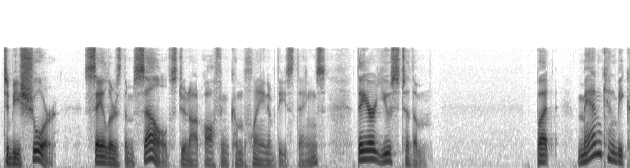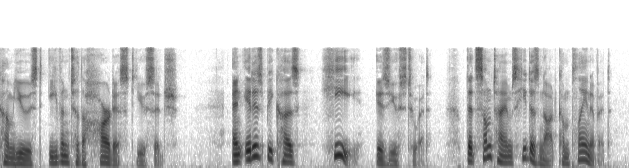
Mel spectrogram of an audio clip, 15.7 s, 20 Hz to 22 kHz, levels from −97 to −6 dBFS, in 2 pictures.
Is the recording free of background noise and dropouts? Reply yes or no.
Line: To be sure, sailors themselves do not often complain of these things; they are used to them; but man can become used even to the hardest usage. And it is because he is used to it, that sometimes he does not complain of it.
yes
